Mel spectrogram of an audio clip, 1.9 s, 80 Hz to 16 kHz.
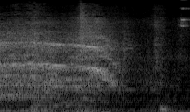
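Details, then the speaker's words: Grand Design Solitude S-Class 2930RL-R fifth-wheel RV slide-out: steady vacuum-cleaner-like motor whine sags in pitch and cuts out with a soft thump, the hiccup as both motors reach full travel; normal stall at end of travel. "hear that wine some people liking it to a vacuum cleaner it sounds like a vacuum cleaner so keep your finger on that button until i tell you to take it off we're going to listen for the hiccup it's going to be coming soon"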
